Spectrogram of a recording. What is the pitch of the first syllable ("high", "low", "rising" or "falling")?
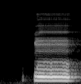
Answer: high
